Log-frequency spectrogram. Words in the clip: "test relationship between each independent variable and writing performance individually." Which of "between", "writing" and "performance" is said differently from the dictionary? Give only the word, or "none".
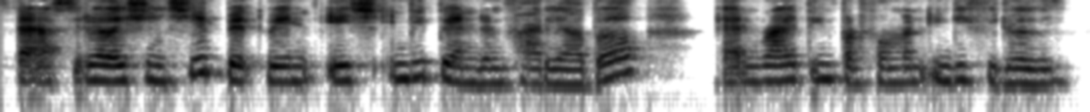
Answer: performance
